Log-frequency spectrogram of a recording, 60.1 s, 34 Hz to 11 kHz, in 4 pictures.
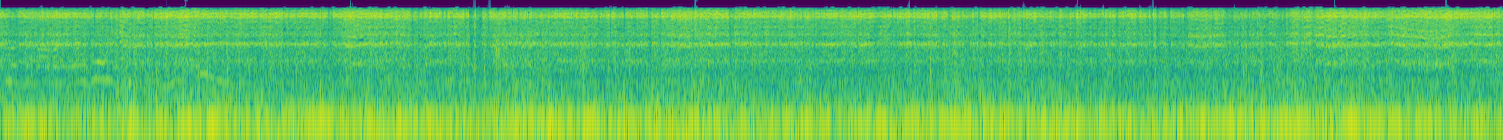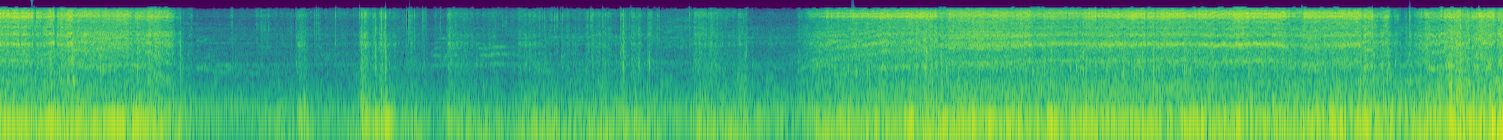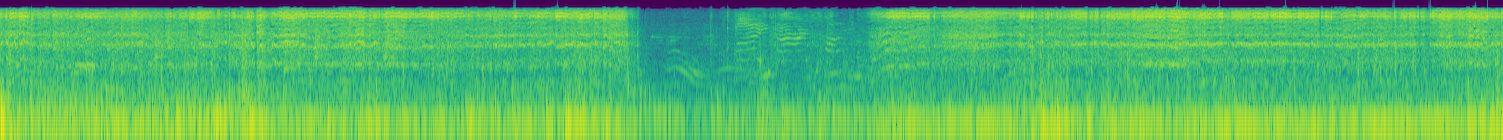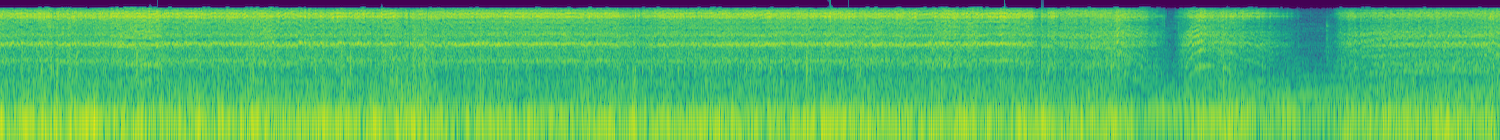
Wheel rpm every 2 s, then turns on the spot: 230, 230, 230, 230, 230, 230, 230, 220, 90, 10, 20, 40, 200, 230, 160, 200, 190, 200, 70, 70, 220, 220, 230, 230, 230, 230, 230, 220, 100, 100.
16-22 36-38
